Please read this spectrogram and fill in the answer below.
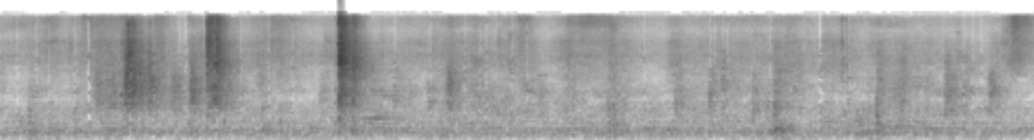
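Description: Paper being handled: a few short, sharp rustles in the first few seconds, the loudest about three and a half seconds in, over steady room noise.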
